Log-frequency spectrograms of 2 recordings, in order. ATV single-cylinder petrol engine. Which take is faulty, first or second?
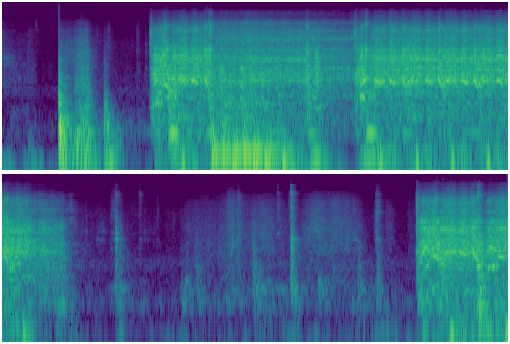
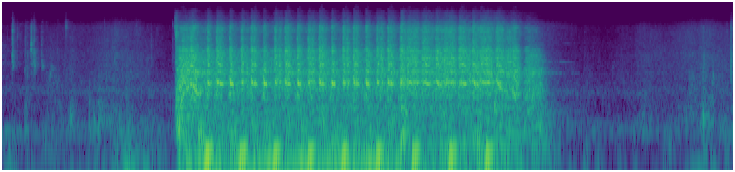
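second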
